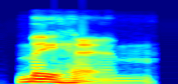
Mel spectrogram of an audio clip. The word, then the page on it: mayhem: British English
